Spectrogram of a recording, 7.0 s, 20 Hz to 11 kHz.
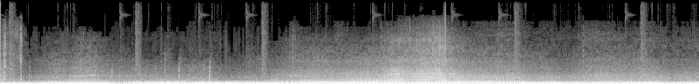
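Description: Ford Mustang GT's V8 engine heard from inside the cabin, revving up as the car pulls away: a short climb about a second in, then a longer rise in pitch peaking about four seconds in, after which it eases off to a steady low drone.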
